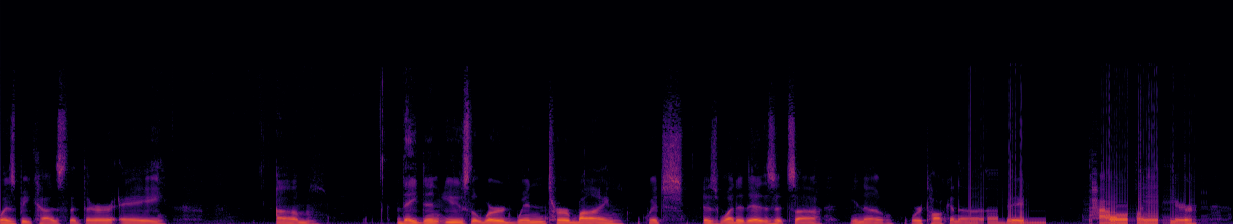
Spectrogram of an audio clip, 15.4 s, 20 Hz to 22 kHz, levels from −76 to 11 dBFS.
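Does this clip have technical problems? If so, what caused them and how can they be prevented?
Yes. From 1.88 to 5.23 s there's pre-emphasis left on: the treble lift of the CD 50/15 µs curve was never undone, so 10 kHz sits about 8 dB hot relative to 1 kHz, and the sound turns thin, bright and hissy. To prevent it, check the emphasis flag and apply the matching de-emphasis on playback or import.

From 12.11 s to the end there's a robotic sound from repeated short buffers. A rigid 50 Hz buzz points to 20 ms chunks being replayed, likely because audio arrived too slowly, with roughly half the material repeated instead of fresh. To prevent it, use larger buffers or a steadier network or CPU budget so the stream never runs dry.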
